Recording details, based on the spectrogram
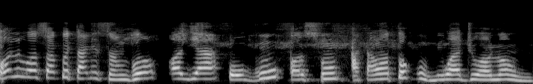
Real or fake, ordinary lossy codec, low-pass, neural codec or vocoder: fake; none; 7.2 kHz; codec, 16 kHz in and 24 kHz out, 1.1 kbps, FireRedTTS-2 codec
